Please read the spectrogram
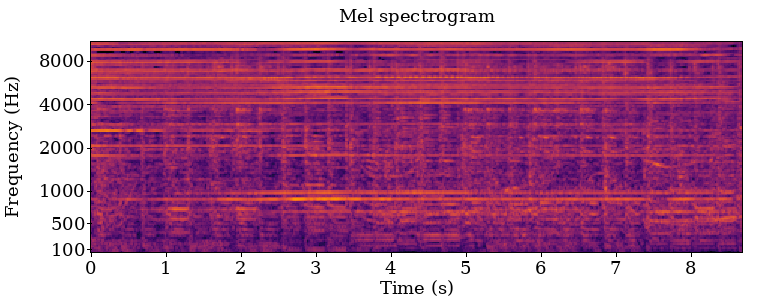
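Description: Instrumental passage of a rock song: guitar playing, with one long held high note over it.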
